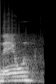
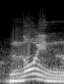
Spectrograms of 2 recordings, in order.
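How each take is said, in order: First: The vowel is read as separate 'e' and 'u'. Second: The vowel is pronounced as one 'oy' sound. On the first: The speaker calls it wrong. "sí se pronunciaría en español Neun" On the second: The speaker calls it right. "en alemán se pronuncia Neun"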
